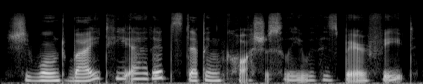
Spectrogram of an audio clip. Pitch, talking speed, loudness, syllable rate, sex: 200 Hz, 155 wpm, -20 LUFS, 3.7 syllables/s, female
